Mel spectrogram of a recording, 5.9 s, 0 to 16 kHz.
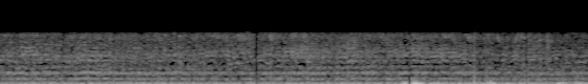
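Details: Honey bee reproductive swarm moving into a bait hive, or swarm trap, at Painted Peacock Manor on 04/07/21; a faint, steady low hum with soft tonal bands and a few dull knocks near the end.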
